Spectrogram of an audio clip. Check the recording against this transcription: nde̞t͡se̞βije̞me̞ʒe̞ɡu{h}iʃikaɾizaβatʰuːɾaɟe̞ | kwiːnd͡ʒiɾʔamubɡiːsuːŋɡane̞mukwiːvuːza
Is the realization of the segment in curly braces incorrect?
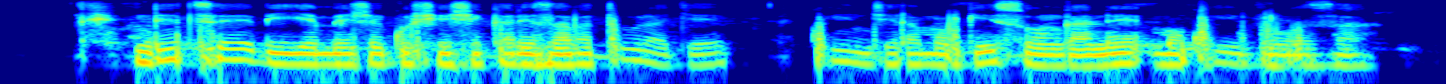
yes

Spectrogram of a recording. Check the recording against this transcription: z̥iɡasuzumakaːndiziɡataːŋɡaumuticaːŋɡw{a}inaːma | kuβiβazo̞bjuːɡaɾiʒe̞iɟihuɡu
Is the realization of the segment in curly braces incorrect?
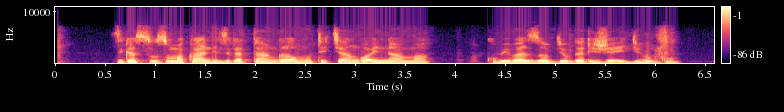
no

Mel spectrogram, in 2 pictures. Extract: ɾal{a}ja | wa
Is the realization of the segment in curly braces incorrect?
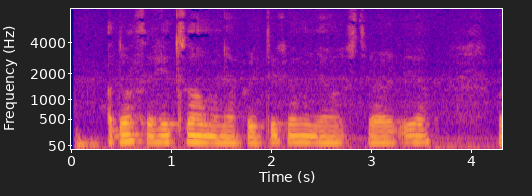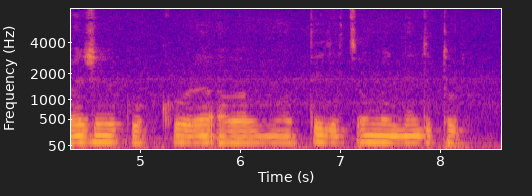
yes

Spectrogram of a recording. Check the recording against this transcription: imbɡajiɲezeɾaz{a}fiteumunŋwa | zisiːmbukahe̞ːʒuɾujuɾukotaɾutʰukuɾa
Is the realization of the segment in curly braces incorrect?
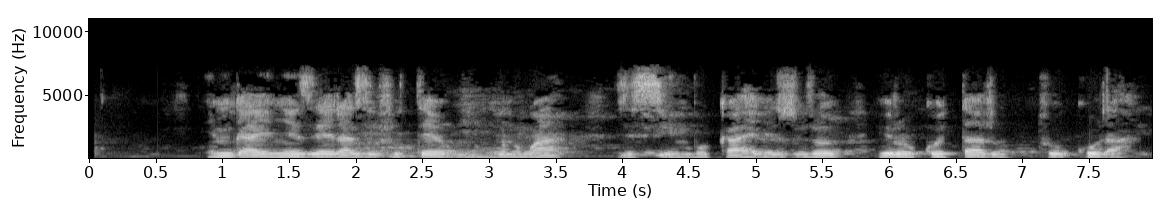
yes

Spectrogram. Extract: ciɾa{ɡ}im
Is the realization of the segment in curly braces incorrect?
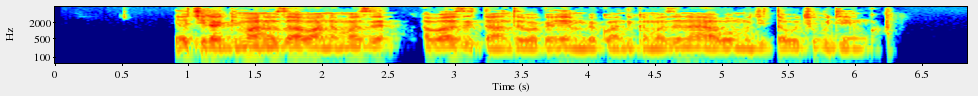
no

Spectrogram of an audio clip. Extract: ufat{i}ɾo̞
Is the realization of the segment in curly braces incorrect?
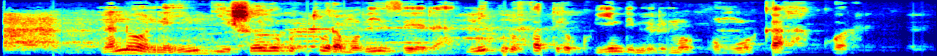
no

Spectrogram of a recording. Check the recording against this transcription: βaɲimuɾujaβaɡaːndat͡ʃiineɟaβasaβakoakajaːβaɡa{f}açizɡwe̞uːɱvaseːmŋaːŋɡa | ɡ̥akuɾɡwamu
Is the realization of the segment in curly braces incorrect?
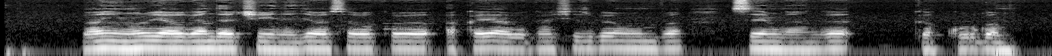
yes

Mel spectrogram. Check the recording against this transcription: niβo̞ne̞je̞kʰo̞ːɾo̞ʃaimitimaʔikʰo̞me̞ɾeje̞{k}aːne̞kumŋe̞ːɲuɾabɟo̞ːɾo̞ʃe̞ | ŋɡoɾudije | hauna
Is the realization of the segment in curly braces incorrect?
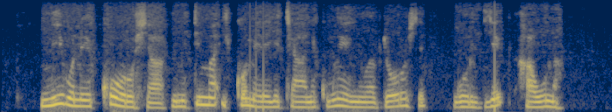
yes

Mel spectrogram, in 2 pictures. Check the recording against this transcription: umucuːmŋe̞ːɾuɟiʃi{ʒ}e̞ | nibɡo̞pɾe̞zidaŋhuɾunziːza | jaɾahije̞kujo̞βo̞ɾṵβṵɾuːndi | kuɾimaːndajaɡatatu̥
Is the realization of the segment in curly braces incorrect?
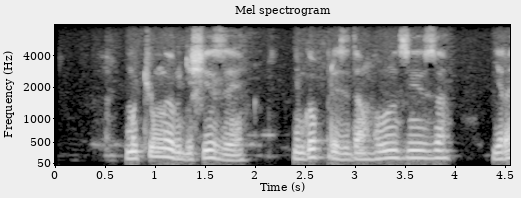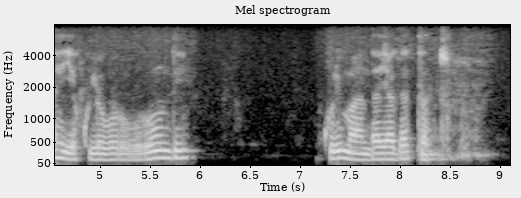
yes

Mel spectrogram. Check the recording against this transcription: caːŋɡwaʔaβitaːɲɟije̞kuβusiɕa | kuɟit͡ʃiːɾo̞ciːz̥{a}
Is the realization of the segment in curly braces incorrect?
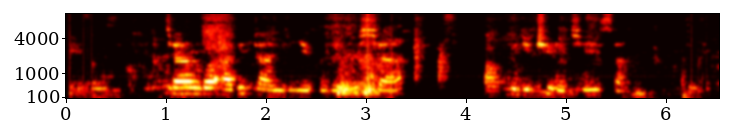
no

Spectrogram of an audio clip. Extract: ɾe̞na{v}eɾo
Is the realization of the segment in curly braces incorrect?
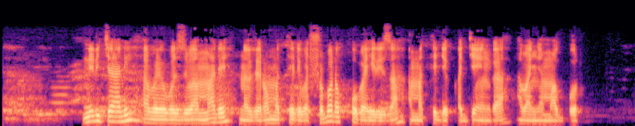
no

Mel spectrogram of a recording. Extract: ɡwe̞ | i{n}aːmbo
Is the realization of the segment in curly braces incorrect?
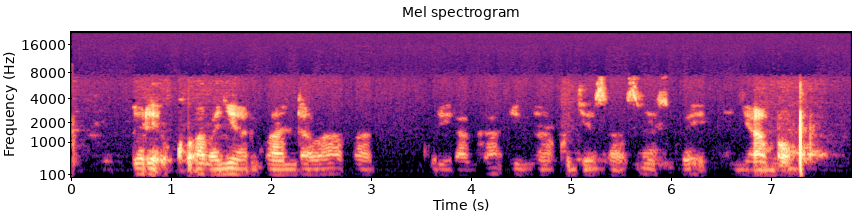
yes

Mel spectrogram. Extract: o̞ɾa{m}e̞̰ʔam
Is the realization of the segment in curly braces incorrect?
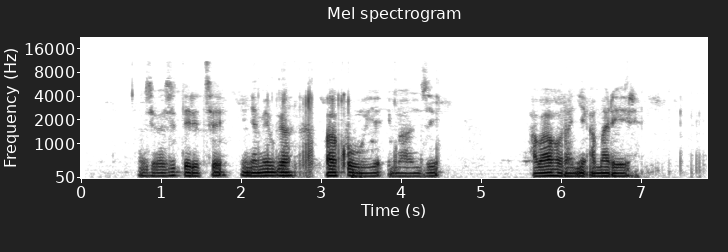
yes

